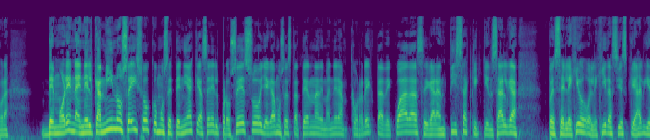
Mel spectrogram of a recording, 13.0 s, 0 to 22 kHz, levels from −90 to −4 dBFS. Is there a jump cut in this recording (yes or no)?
no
